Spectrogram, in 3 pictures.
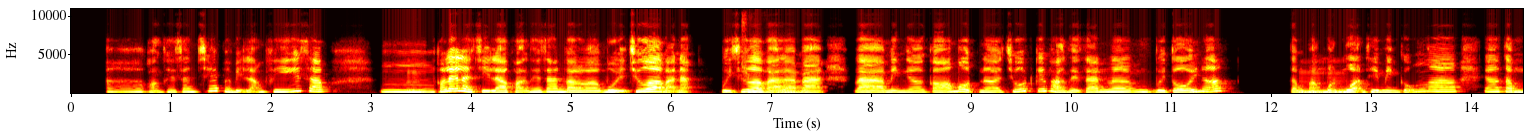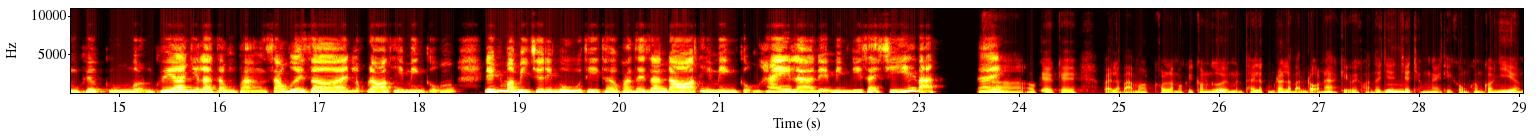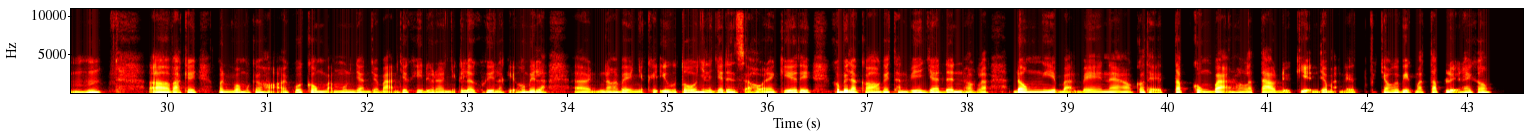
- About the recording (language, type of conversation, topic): Vietnamese, advice, Làm sao sắp xếp thời gian để tập luyện khi tôi quá bận rộn?
- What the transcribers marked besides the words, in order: tapping; chuckle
